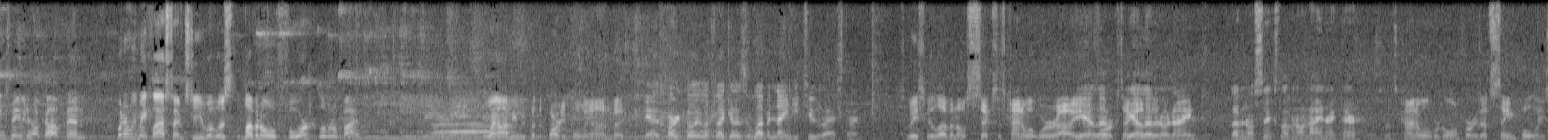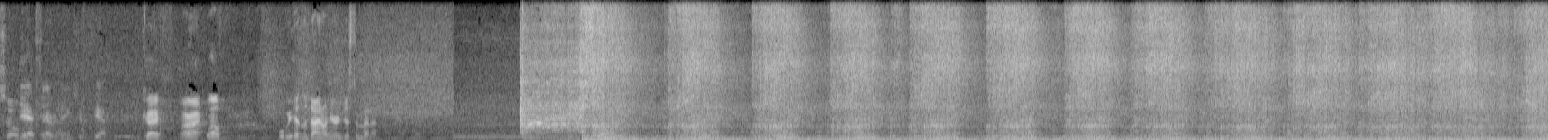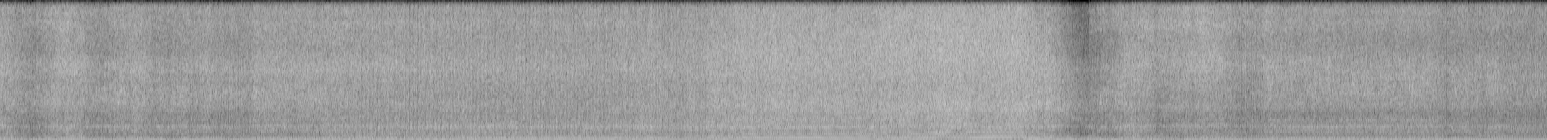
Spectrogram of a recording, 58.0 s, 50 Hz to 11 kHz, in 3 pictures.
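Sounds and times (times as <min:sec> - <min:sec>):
car engine idling and revving: 0:25.8 - 0:58.0.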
